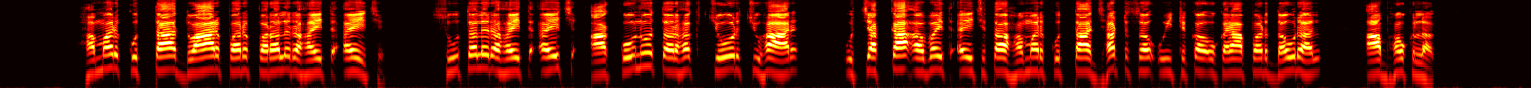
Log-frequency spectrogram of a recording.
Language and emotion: Maithili, neutral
